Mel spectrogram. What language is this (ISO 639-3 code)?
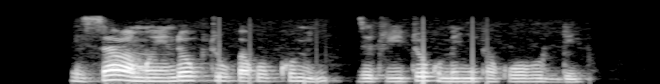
lug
